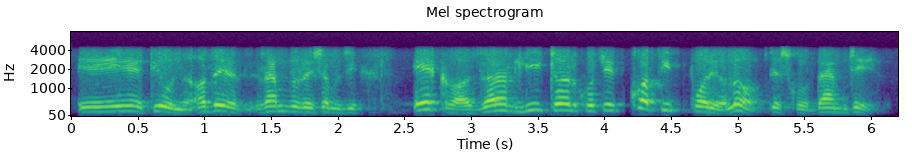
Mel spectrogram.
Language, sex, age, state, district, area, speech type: Nepali, male, 45-60, West Bengal, Darjeeling, rural, conversation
